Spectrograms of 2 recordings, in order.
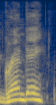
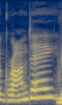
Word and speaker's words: Grande: But I would say Grande. – Anything. – I would say Grande. – Do you see how like Ariana Grande.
